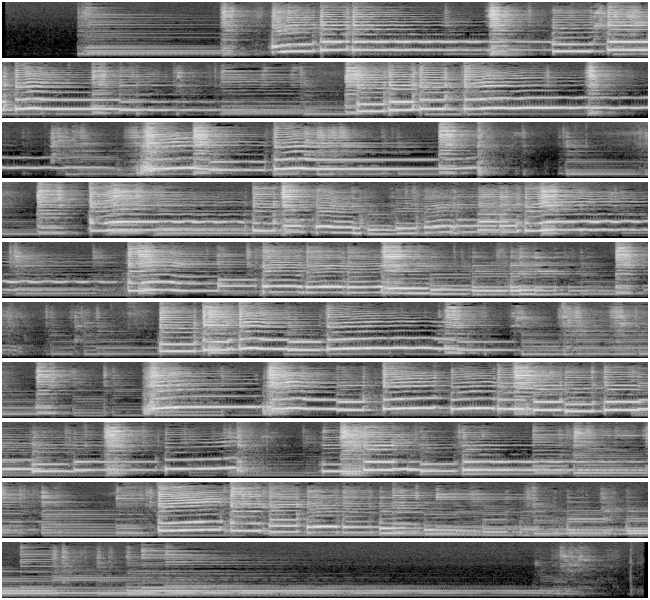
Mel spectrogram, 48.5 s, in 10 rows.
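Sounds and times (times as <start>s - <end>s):
blues guitar playing major and minor pentatonic scales: 0.1s - 48.4s.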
